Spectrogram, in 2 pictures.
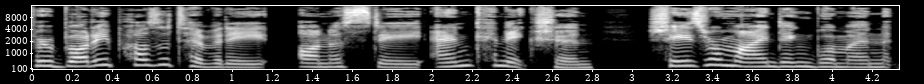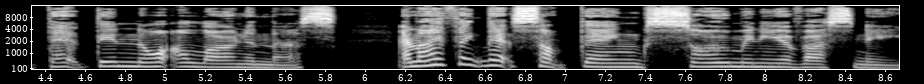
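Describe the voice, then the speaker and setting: A woman's fairly high voice, an ordinary speaking voice, with lively intonation at a moderate pace and a dry, close sound with no echo. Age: 30s. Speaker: podcast host, nutritionist and personal trainer. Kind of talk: podcast interview; scripted intro. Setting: online call.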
